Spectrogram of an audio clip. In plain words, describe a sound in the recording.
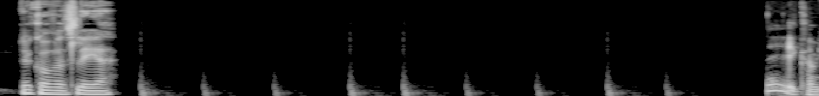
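Footsteps thud slowly and evenly on a hard floor.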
